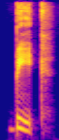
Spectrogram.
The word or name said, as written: beak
